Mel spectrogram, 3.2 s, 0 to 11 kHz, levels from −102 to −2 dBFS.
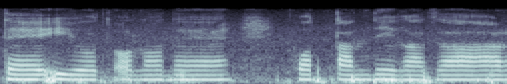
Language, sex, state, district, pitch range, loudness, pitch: Chakma, female, Tripura, West Tripura, 180-190 Hz, -15 LUFS, 185 Hz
